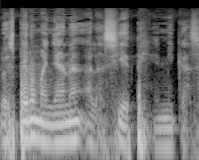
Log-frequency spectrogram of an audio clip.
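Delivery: plain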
